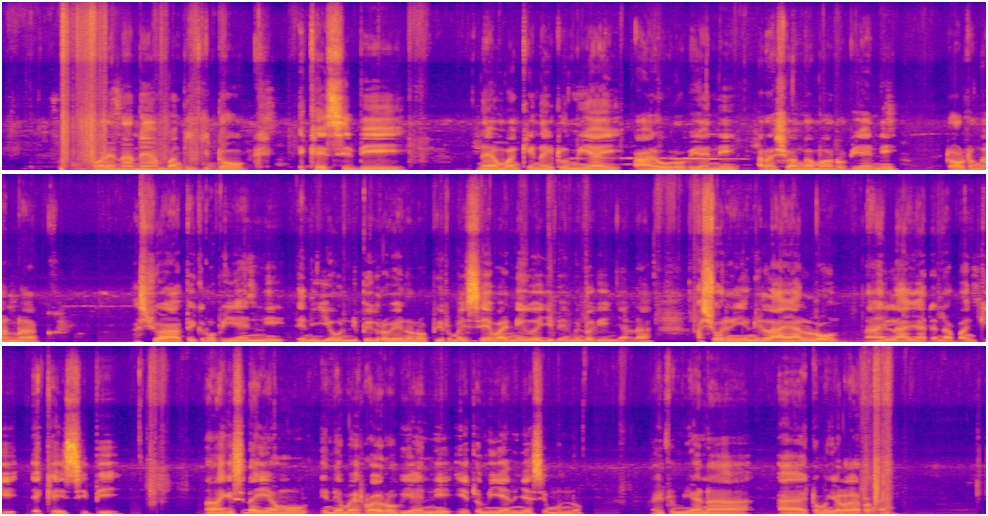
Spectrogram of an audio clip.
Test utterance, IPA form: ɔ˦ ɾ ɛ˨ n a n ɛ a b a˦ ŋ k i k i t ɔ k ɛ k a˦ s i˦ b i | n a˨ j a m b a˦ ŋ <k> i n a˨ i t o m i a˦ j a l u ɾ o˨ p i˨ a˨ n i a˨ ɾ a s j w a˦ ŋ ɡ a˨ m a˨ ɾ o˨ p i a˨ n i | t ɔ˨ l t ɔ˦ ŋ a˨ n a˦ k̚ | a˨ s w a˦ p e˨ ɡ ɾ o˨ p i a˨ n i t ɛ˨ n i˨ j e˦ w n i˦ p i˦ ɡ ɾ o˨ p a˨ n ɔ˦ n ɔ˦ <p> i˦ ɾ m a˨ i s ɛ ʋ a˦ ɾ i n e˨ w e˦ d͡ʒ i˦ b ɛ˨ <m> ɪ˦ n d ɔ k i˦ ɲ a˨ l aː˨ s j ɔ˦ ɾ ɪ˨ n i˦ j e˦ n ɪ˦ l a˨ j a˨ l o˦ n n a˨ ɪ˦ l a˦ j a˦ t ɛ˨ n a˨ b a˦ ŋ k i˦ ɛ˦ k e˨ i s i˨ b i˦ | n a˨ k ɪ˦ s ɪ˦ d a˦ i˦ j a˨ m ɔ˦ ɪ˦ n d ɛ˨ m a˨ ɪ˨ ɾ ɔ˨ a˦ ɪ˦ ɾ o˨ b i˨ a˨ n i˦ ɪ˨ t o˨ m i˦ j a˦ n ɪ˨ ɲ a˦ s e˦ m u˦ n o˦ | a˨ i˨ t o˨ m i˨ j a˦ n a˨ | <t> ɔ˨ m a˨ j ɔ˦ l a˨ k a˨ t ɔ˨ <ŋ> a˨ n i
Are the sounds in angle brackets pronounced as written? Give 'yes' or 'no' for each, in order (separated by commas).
yes, yes, yes, yes, yes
